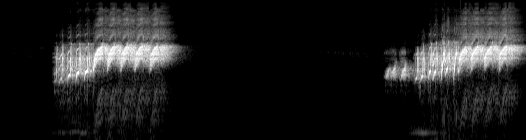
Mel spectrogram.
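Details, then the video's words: A flamboyan singing long, tight ngebren and emotional nyecret, gacor, for prompting other birds to sing; two dense, high, scratchy trilled phrases of over a second each, the second opened by a short lower note. "Burung Flamboyan GACOR Ngebrenn RAPET PANJANG!! Nyecrett Emosi Cocok Buat Pancingan"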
